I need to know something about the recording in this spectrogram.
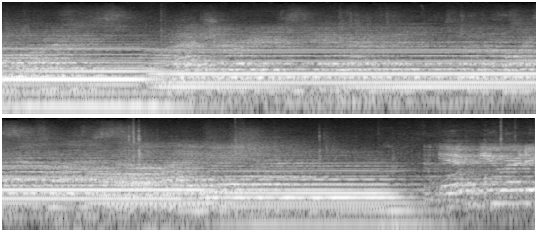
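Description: Church music for a sung responsive psalm: long held chords that change about a second and a half in and again near the end, with a short dip in level just before the end.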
